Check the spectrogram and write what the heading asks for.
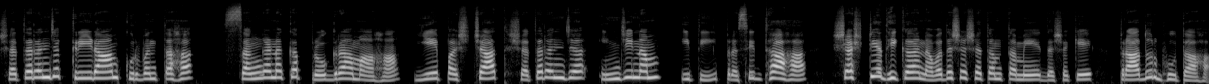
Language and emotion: Sanskrit, neutral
